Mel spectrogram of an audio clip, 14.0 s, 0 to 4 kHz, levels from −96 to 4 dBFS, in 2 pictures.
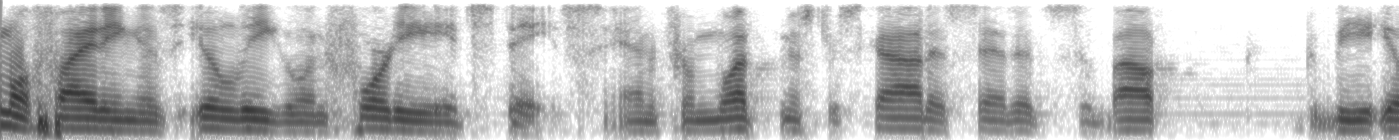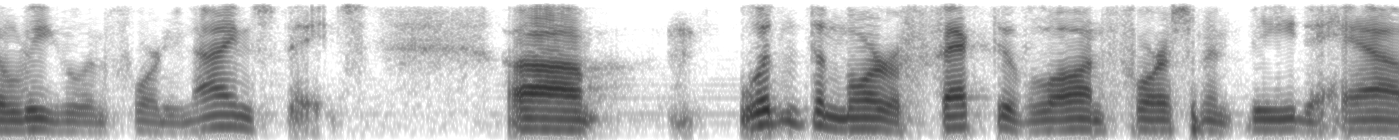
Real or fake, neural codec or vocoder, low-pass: real; none; 3.6 kHz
